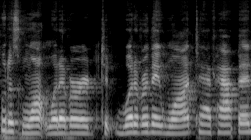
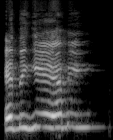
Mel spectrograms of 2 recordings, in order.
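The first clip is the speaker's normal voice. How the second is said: quoting Kimberly, higher and louder; mock quote of Kimberly; 10 semitones higher, 7 dB louder than usual. Vlogger retelling Kimberly's farewell, in a higher mock voice. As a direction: toss out her line in a lightly voiced, higher Kimberly. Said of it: "And she's like".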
